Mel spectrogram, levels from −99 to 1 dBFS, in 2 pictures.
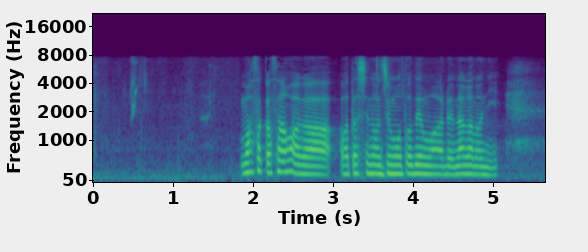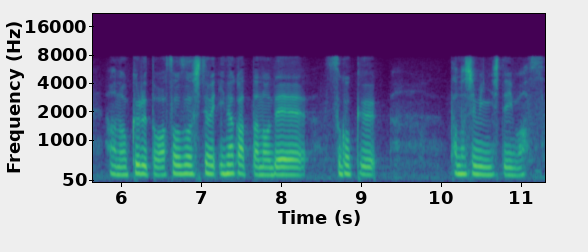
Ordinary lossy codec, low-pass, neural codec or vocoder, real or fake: none; none; none; real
